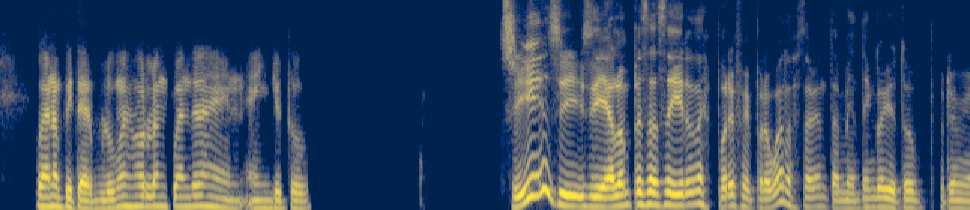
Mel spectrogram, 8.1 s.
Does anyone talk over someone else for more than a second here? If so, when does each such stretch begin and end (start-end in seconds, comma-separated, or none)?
none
